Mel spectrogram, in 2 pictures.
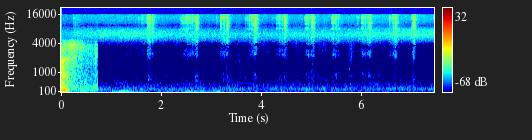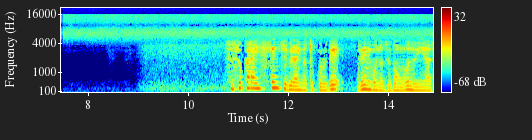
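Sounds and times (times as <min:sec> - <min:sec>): shears snipping fabric: 0:01.6 - 0:07.2.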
